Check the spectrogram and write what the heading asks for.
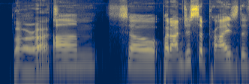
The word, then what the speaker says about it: Bharat: It's Bharat, not Bharat. Bharat.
